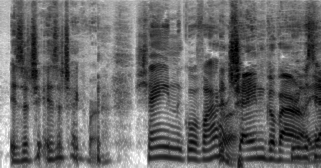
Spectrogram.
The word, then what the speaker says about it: Shane Guevara: Che Guevara? Is it Che Guevara? Shane Guevara.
